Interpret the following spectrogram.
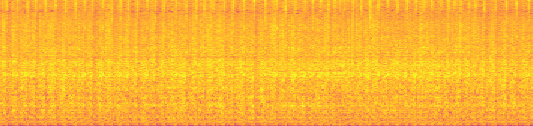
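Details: Toro Snow Commander snow thrower two-stroke, after fresh fuel, fuel line hooked up, choked and primed: steady fast idle, even pulse, no stumbling; ignition switch suspected faulty (stalled when wiggled), carburetor may still need cleaning.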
